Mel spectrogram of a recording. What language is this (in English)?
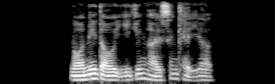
Cantonese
